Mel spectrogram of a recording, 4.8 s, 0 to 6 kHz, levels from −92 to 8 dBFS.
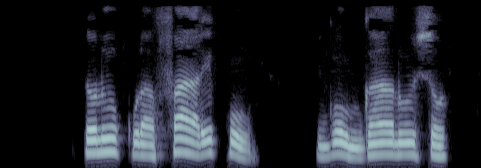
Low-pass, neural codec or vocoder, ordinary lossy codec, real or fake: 5.4 kHz; codec, 16 kHz, 4 kbps, X-Codec, HuBERT features, trained on LibriSpeech; MP3, 32 kbps; fake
